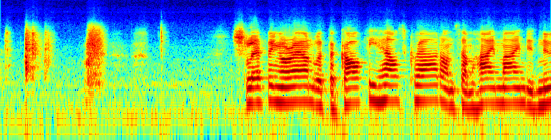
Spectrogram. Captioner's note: scoffs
